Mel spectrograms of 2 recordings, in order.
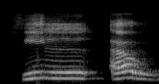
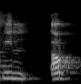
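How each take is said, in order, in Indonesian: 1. Bunyi r terakhir ditahan sebentar sebelum berhenti. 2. Bunyi r terakhir dipotong tiba-tiba. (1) "nampakkan dulu tawassutnya" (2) "Langsung kita bilang fil ar ar ar. Hilang tikrarnya itu. Hilang tawassutnya"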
